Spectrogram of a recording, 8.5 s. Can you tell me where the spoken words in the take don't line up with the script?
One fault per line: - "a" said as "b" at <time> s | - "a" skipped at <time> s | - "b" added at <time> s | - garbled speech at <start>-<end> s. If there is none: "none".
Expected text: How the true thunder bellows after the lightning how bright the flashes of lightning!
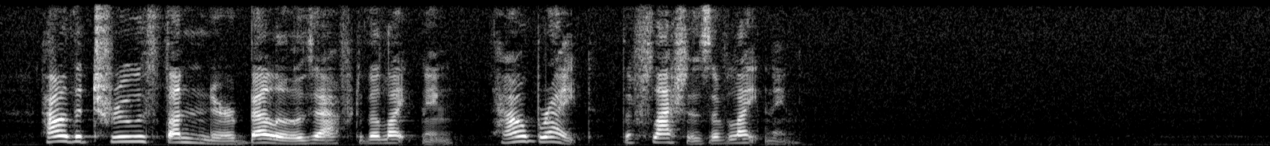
none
